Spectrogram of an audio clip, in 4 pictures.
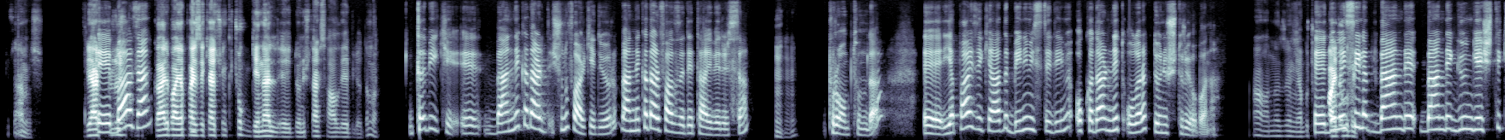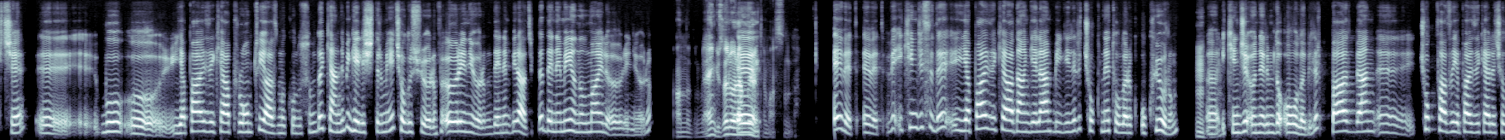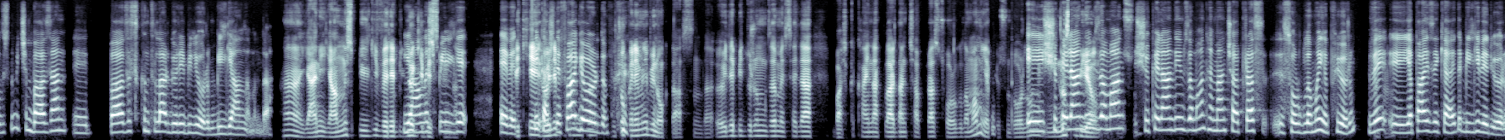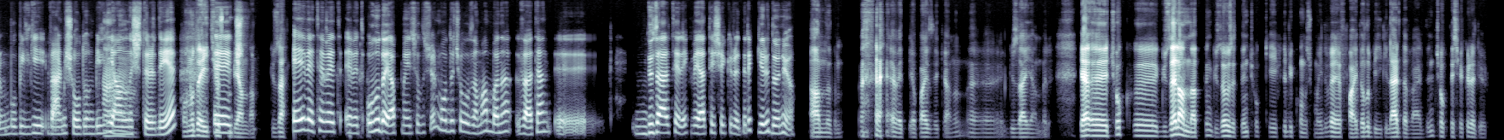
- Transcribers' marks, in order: other background noise; tapping; in English: "prompt'umda"; in English: "prompt'u"; chuckle; chuckle; alarm; chuckle
- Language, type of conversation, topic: Turkish, podcast, Yapay zekâ günlük hayatı nasıl kolaylaştırıyor, somut örnekler verebilir misin?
